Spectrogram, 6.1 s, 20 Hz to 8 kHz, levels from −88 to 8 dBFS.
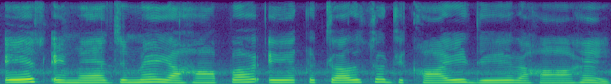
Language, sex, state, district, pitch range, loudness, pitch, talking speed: Hindi, female, Rajasthan, Jaipur, 205-230 Hz, -17 LUFS, 215 Hz, 110 wpm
